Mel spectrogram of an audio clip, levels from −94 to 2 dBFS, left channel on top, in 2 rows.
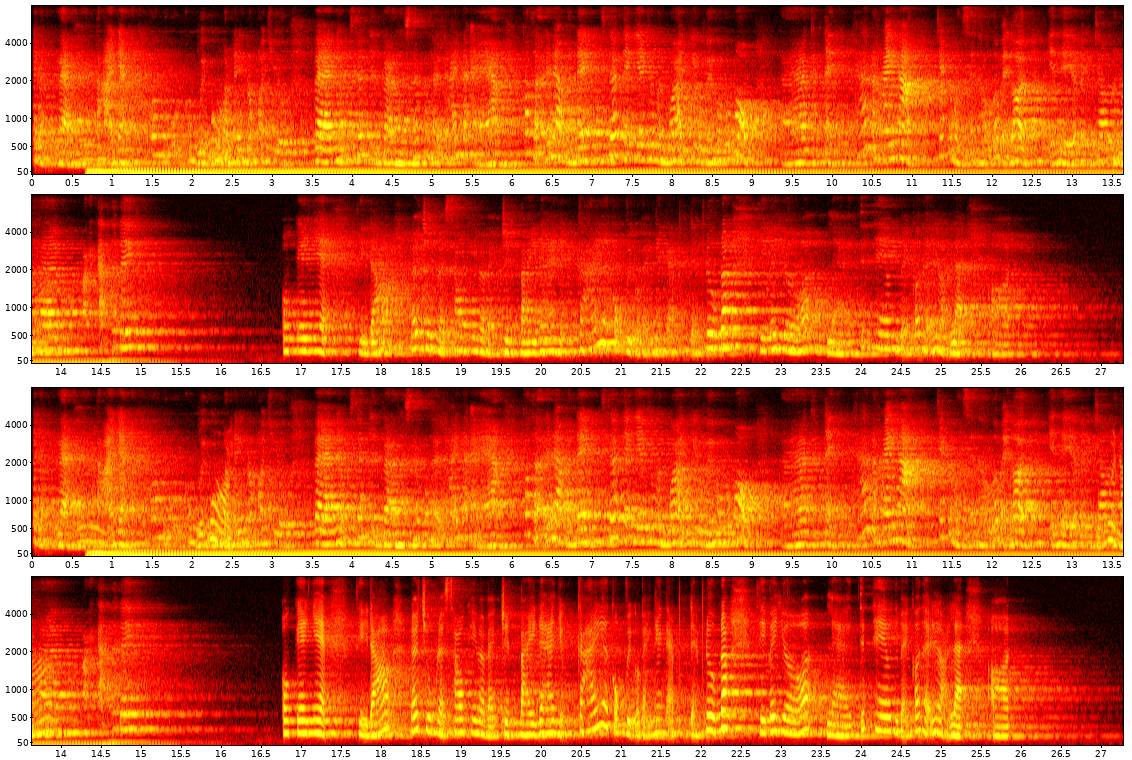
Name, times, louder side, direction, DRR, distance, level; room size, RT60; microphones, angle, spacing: voice 1, 0.0-14.3 14.6-14.9 22.8-22.9, equal, 5° left, -7 dB, 1.0 m, -26 dB
voice 2, 0.6-0.9 2.0-2.5 13.3-13.9 16.8-23.9 24.1-25.8, right 3 dB, 75° right, 6 dB, 0.4 m, -23 dB
sound 1, 0.7-14.5, equal, 75° left, 0.6 m, -27 dB
11.0 x 3.7 x 2.9 m, 2.4 s
head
